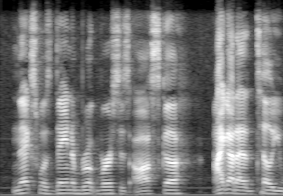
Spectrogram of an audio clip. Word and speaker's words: Asuka: like is that how it supposed to be pronounced then I realized it was Asuka um anyway Asuka has a very interesting attire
